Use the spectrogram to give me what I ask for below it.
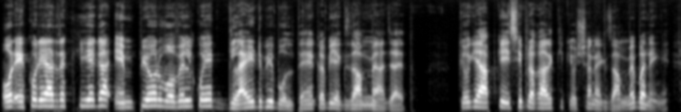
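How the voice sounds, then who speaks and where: Indian guy teaching an exam prep class, kinda high voice, dry close sound, keeps asking if u got it. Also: quick pace, a little mellow, no room sound. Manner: explains step by step, keeps checking if students follow. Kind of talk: online exam-prep lesson.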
